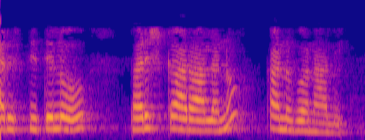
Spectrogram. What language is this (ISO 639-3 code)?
tel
